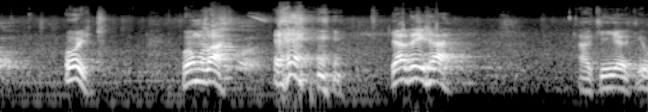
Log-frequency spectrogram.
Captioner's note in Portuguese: risos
